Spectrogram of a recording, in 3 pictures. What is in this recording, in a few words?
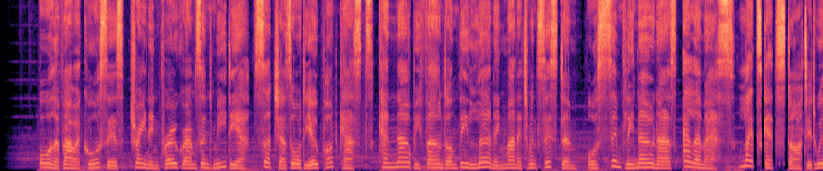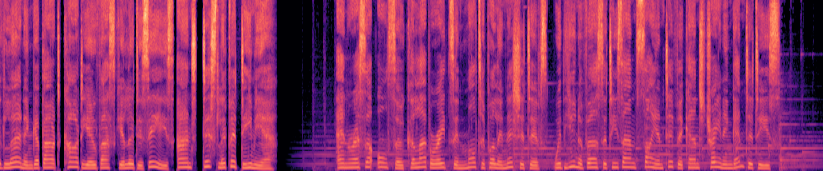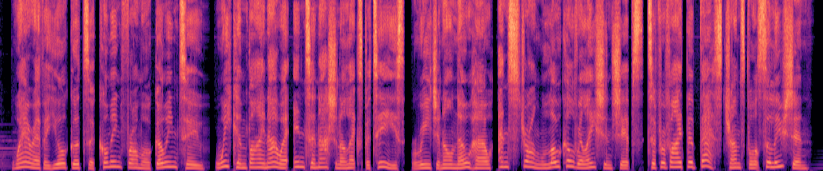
ELearning Showreel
